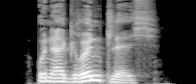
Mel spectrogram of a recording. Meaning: 1. unfathomable, fathomless, deep 2. inscrutable 3. impenetrable
- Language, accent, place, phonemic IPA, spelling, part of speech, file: German, Germany, Berlin, /ʊnʔɛɐ̯ˈɡʁʏntlɪç/, unergründlich, adjective, De-unergründlich.ogg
